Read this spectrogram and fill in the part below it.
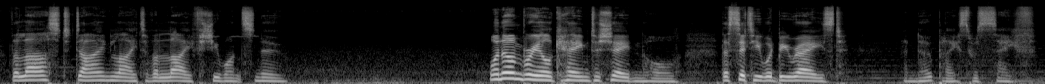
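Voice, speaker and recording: A woman narrating fantasy lore as a scripted dramatic story, with solemn, theatrical and deliberate phrasing. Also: fairly low pitch. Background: music bed.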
